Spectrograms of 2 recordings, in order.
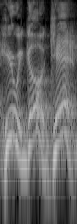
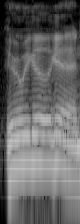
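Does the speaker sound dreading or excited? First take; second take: excited; dreading. First: The voice sounds eager and full of joy. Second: The voice sounds weary and full of dread. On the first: Facing the task feels like a pleasure. "oh, yeah, ... this is great" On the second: Facing the task feels like a burden. "oh, God"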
